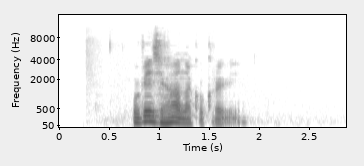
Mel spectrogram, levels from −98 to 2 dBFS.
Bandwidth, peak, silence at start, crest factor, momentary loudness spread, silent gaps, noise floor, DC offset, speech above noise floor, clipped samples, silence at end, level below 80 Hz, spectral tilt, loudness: 11 kHz; -26 dBFS; 0.75 s; 20 dB; 14 LU; none; -88 dBFS; under 0.1%; 45 dB; under 0.1%; 1 s; -72 dBFS; -6 dB/octave; -44 LUFS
